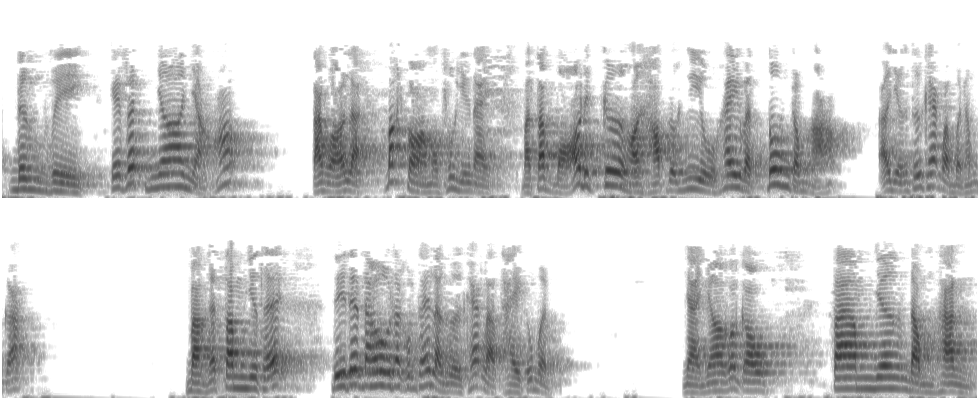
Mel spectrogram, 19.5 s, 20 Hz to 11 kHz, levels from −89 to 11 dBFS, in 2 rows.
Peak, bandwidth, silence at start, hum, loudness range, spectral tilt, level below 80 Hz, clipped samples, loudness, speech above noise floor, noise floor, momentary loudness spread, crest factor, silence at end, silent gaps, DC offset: 0 dBFS; 5.4 kHz; 0 s; none; 6 LU; -10.5 dB/octave; -58 dBFS; under 0.1%; -20 LUFS; 62 dB; -81 dBFS; 11 LU; 20 dB; 0 s; 11.33-11.39 s; under 0.1%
